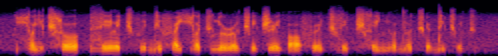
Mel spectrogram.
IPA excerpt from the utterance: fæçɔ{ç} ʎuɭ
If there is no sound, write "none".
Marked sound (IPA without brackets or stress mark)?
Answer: t͡ʃ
